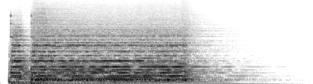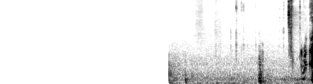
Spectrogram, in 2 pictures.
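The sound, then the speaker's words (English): Drinking an egg cream made with chocolate syrup: after a sustained musical chord fades out and a pause, a short noisy burst of slurping and gulping follows, with a few sharp wet clicks at the end. “Wow, this egg cream is delicious.”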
